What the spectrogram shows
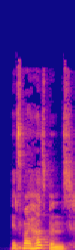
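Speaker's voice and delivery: offhand, unconcerned, indifferent, uninterested tone. A woman in a car answers a man's question about it: indifferent. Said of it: "she replied indifferently".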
